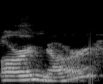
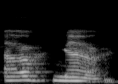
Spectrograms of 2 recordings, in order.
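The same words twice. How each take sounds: First: It is said in a natural Australian accent. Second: It is said in careful, conscious pronunciation.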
